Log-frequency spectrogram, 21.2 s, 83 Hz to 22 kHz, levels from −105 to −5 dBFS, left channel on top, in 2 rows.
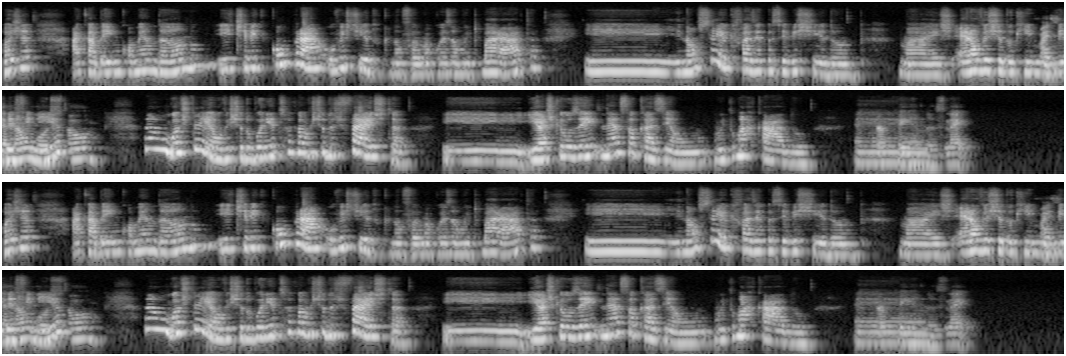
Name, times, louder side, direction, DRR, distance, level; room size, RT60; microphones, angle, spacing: voice 1, 0.0-11.2 12.0-14.7 15.0-18.6 19.1-19.9, left 2 dB, 15° left, 0.8 m, -28 dB
voice 2, 10.4-11.5 19.3-20.2, left 4 dB, 65° left, 0.5 m, -32 dB
3.6 x 2.2 x 2.6 m
head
